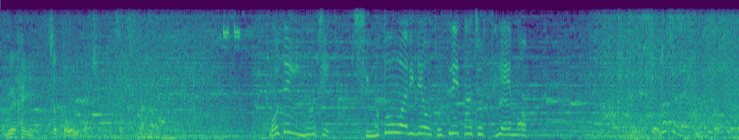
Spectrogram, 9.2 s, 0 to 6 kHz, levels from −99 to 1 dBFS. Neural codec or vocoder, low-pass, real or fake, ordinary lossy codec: codec, 16 kHz, 8 kbps, FunCodec, trained on Chinese and English, 25 frames a second; 5.4 kHz; fake; none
